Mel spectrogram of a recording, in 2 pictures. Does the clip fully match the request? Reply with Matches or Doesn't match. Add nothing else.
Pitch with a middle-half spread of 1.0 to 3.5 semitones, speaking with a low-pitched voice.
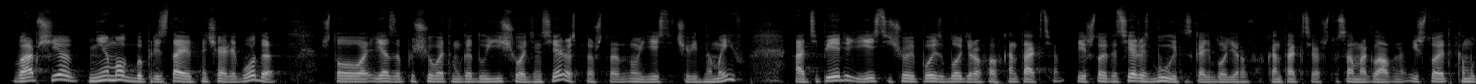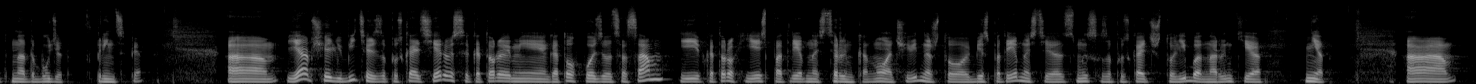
Matches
